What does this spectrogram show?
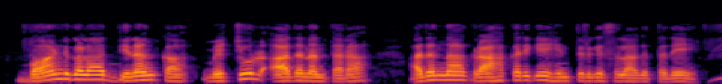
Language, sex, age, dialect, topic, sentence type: Kannada, male, 51-55, Mysore Kannada, banking, statement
